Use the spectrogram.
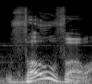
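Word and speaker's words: vovó: Vovo. I would not have... I literally did not and would not and could not have guessed that correctly. Vovo.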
